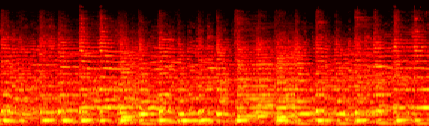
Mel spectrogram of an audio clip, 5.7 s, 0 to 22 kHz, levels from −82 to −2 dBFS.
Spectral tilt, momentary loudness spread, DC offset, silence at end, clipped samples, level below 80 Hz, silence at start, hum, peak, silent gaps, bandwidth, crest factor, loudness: -5.5 dB/octave; 3 LU; under 0.1%; 0 s; under 0.1%; -56 dBFS; 0 s; none; -10 dBFS; none; 16 kHz; 14 dB; -24 LUFS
